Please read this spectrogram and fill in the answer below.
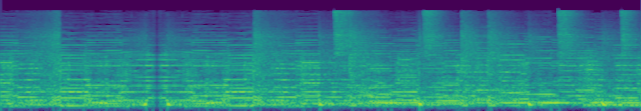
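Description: Live rock band playing with electric guitars and drums. The cymbals drop out about half a second in, there is a brief break about a second and a half in, and the full band comes back with cymbal hits.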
